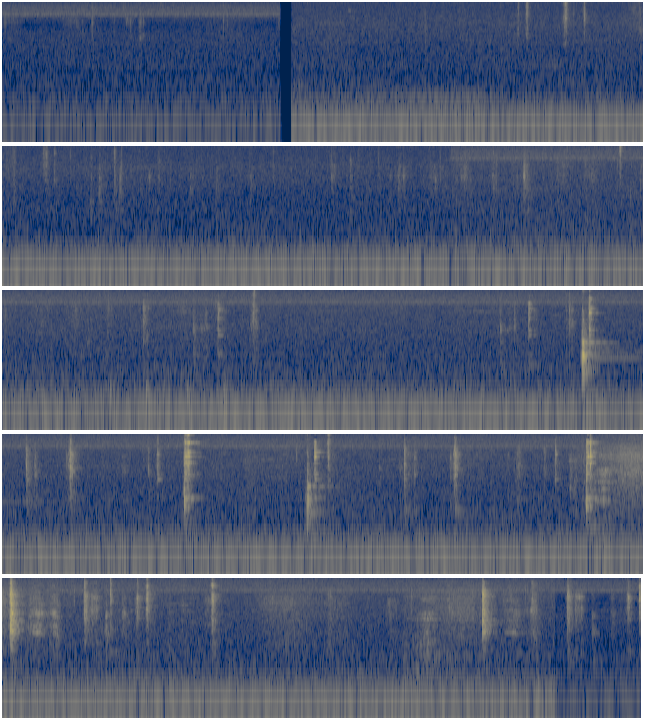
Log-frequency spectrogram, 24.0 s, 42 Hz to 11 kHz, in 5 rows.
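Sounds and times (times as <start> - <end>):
steady low hum: 0.0 - 24.0
ringing metal strike: 14.0 - 14.5.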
